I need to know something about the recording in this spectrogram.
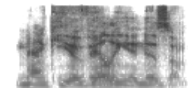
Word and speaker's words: Machiavellianism: have a quick confession I've been having difficulties pronouncing this word so let's let the internet help me and help yes okay Nike availianism yes thank you internet yes okay so the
